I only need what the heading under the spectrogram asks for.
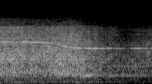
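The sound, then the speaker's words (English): A jet fighter roars past with a loud, hissing rush and a high whine, the engine noise steady at first and easing slightly as it moves away. No voices. “Then, as swiftly as they had come, they were gone, even to the piercing eye of radar and the speeding jet fighters.”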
